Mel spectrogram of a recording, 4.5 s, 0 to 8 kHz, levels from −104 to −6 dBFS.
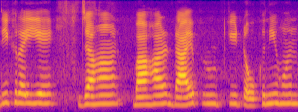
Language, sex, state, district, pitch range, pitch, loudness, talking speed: Hindi, female, Madhya Pradesh, Dhar, 220-245 Hz, 235 Hz, -20 LUFS, 135 wpm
